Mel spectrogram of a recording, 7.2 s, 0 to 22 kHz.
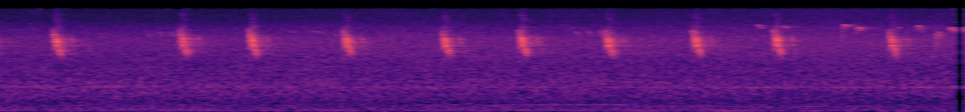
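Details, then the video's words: Two Eurasian tree sparrows calling in shrubbery in Haga, 24 August 2021: short, bright chirps, about ten in seven seconds at an uneven pace, over a low background rumble. "Pilfinkar lockar"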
